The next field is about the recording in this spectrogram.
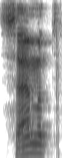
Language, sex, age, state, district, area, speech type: Punjabi, male, 60+, Punjab, Rupnagar, urban, read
